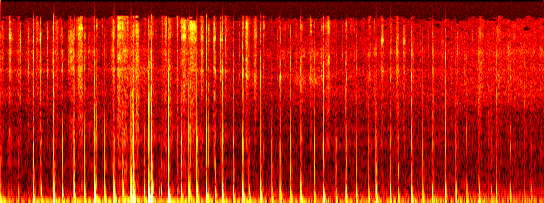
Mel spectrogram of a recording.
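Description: Long red-painted nails tap and scratch a round, thin, solid cork coaster held beside the ear of a binaural dummy-head microphone. About forty quick, soft, dull taps follow one another at an uneven pace, each a short low thud with almost no ring or brightness. They swell louder around the first second and a half, then settle into a steady, quieter patter.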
